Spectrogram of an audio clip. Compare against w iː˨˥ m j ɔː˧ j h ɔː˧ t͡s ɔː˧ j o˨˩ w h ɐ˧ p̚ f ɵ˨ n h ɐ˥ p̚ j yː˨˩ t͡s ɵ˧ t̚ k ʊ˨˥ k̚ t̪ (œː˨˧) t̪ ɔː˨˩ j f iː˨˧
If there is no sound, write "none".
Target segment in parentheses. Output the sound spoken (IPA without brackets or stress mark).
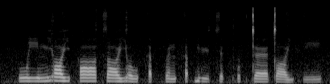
œː˧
